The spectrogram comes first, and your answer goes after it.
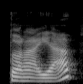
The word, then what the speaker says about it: Toraja: So me, myself, my mother language is Toraya, but called it Toraja. So basically, it's pronounced differently from where I am from.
